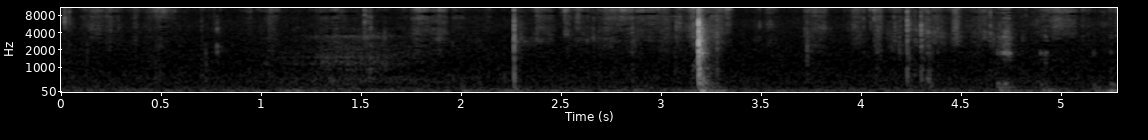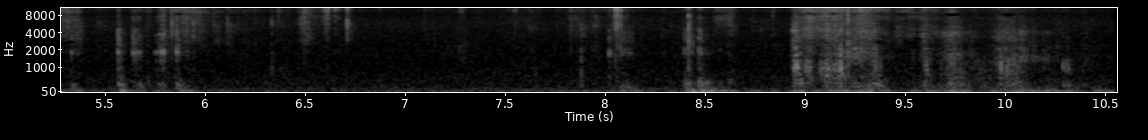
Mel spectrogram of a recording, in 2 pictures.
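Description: Faint handling of an action figure being posed: light clicks from its joints, the sharpest about three seconds in, and soft rustling of its cloth jumpsuit near the end.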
